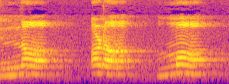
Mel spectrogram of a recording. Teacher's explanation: હવા અવરોધાય પણ નાકમાંથી બહાર આવે તો એને અનુનાસિક કહીએ છીએ.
